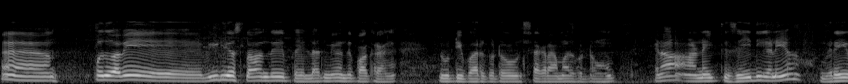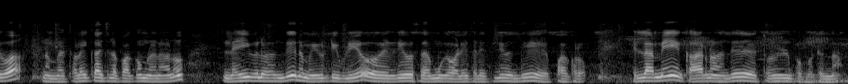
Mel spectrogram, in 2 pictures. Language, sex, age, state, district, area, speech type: Tamil, male, 60+, Tamil Nadu, Sivaganga, urban, spontaneous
